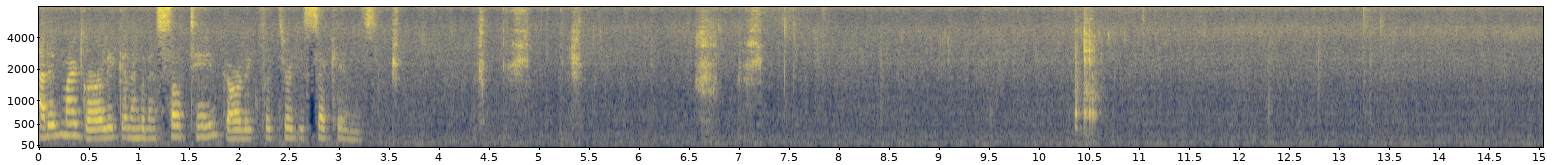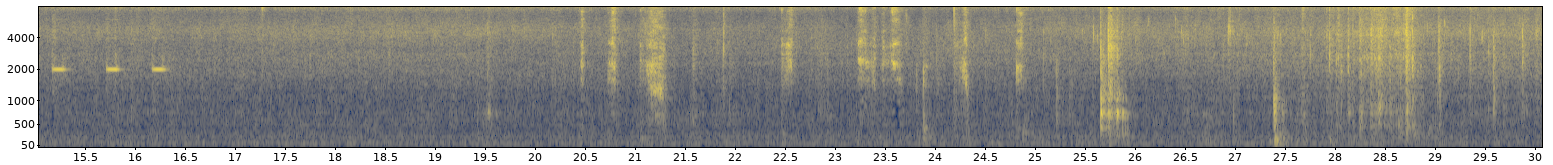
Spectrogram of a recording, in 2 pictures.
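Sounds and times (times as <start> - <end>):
onions and garlic sizzling in pan: 0.0 - 30.0
utensil scraping a pan: 3.5 - 5.6, 6.5 - 7.5, 20.4 - 21.5, 22.4 - 25.0, 27.9 - 29.0.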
